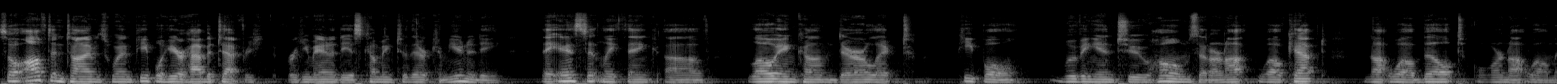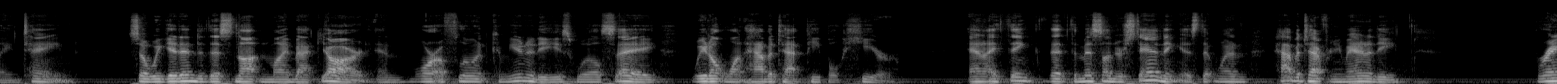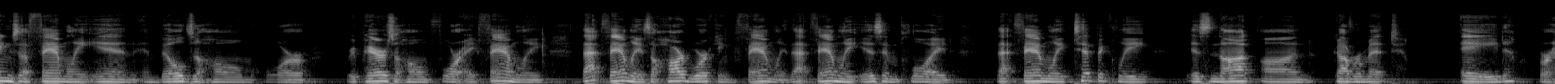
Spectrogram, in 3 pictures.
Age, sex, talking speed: 50-69, male, 125 wpm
